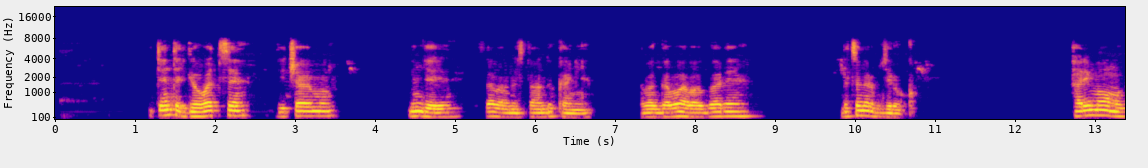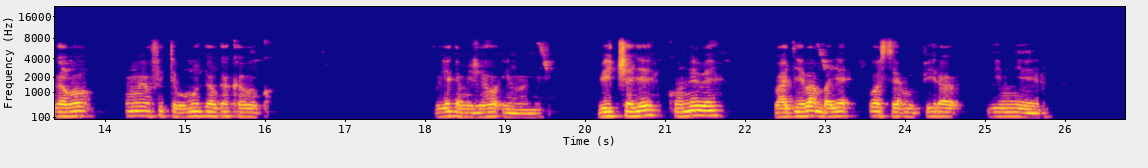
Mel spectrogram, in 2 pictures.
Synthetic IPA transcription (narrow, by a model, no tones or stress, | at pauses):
iteːnte̞ɾɟuːβat͡se̞ | ɾɟiːt͡ʃawe̞mo | nimbe̞ɾi | z̥aβaːn̥huzitaːndukaɲe̞ | aβaɡaβoaβaɡoɾe̞ | nde̞t͡se̞nuɾubɟiɾuko̥ | haɾimoumuɡaβo̞ | umŋe̞ufite̞uβumuɡab̚ɡakaβako̥ | ujeɡamiʒe̞ho̞ʔiŋomi | βiːt͡ʃaje̞kʰuːne̞βe̞ | βaɟije̞βaːmbaje̞ | βo̞ːse̞umipiːɾa | jimɲeːɾo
